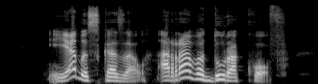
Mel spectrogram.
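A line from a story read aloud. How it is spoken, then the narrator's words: Snort. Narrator (Russian): фыркнул заведующий кафедрой бесконечных студий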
